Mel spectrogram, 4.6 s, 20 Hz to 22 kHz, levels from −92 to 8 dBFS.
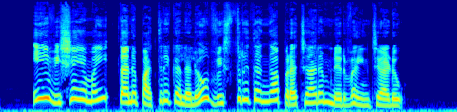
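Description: From start to finish the speech carries a resampler restarted on every block, which fits a 44.1 to 48 kHz conversion done in 10 ms chunks with no memory between them. Each chunk edge is filtered against missing neighbours, leaving a small error every 10 ms. These tick at 100 per second, fusing into a buzz that appears only while speech is present. A spectrogram shows evenly spaced vertical streaks, with harmonics at multiples of 100 Hz; the waveform shows tiny steps at each edge.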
